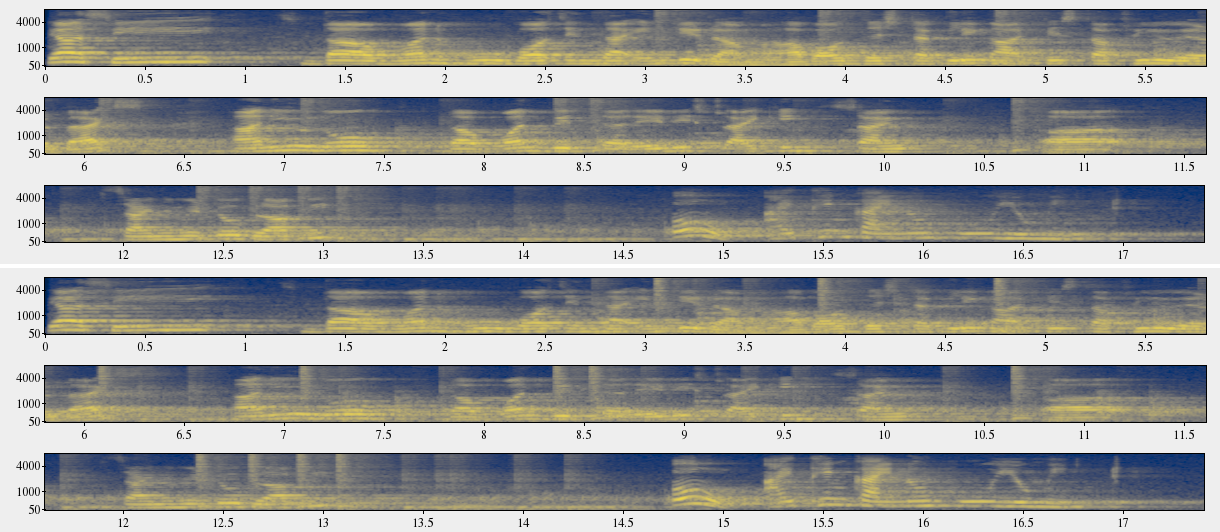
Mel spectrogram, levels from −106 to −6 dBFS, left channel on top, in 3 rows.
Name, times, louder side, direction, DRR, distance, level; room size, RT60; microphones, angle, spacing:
voice 1, 0.0-0.9 1.3-6.3 6.7-10.2 10.8-11.2 12.0-13.1, left 3 dB, 30° left, 8 dB, 0.4 m, -23 dB
sound 1, 1.4-14.8, equal, 75° left, 3.4 m, -42 dB
sound 2, 2.7-14.5, right 2 dB, 80° right, 1.0 m, -36 dB
voice 2, 14.7-17.0, right 3 dB, 40° right, 10 dB, 0.6 m, -26 dB
17.5 x 14.5 x 2.8 m, 2.5 s
head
